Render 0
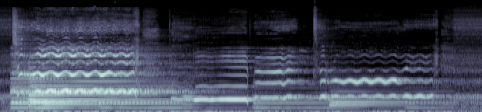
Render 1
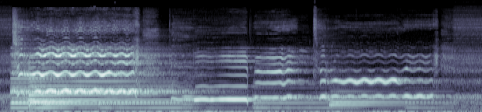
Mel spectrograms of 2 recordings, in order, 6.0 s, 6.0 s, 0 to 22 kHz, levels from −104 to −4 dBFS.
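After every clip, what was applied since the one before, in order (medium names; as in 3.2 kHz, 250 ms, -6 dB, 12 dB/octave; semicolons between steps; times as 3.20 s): in parallel at -3 dB: peak limiter -19 dBFS, peak gain reduction 10 dB; on the sum: peaking EQ 2.7 kHz +8.5 dB 1.4 oct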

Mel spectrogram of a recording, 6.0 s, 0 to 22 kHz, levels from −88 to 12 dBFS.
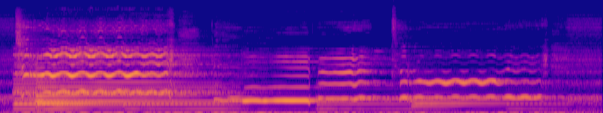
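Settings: comb 2 ms, depth 53%; trim -2 dB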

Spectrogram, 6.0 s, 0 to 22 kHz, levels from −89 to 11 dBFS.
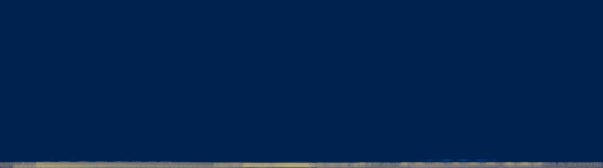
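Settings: rippled Chebyshev low-pass 630 Hz, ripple 6 dB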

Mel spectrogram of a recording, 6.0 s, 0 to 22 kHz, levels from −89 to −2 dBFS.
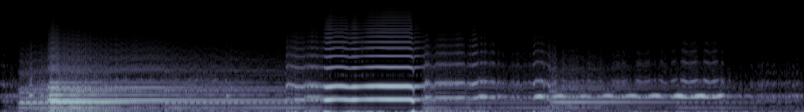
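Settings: comb filter that takes the minimum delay 5.1 ms; trim -3.5 dB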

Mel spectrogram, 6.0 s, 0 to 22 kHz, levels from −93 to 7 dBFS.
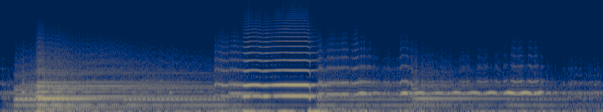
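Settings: reverberation RT60 0.75 s, pre-delay 5 ms, DRR 8.5 dB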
